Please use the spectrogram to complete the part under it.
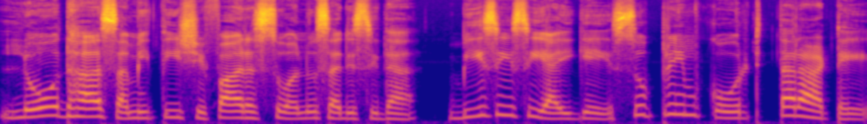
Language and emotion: Kannada, neutral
